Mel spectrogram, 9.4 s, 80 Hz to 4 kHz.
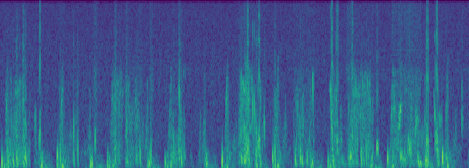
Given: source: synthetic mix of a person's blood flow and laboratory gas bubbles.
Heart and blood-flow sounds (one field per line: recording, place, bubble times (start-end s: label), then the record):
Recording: Doppler ultrasound of blood flow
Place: precordium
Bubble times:
0.10-0.60 s: bubbles
0.68-0.72 s: bubbles
0.76-0.84 s: bubbles
1.17-1.29 s: bubbles
1.45-1.59 s: bubbles
1.88-1.94 s: bubbles
2.23-2.85 s: bubbles
2.99-3.08 s: bubbles
3.40-3.72 s: bubbles
4.73-5.33 s: bubbles
5.45-5.55 s: bubbles
5.87-6.29 s: bubbles
6.59-7.60 s: bubbles
7.84-8.84 s: bubbles
8.90-8.96 s: bubbles
9.22-9.27 s: bubbles
9.37-9.40 s: bubbles
From the record:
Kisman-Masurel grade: 242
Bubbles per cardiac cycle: several, 3 to 8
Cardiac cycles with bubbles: 100%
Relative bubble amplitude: moderate (0.250 to 0.450)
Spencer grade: 3 (all of the cardiac periods contain showers or single bubble signals, but not dominating or overriding the cardiac motion signals)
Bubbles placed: anywhere in the cardiac cycle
